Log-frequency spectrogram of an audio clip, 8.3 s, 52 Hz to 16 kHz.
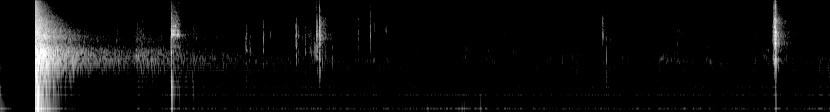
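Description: The slide of a Ruger Security 9 pistol is racked and dropped, giving one sharp loud metallic clack followed by a few lighter clicks and a final crisp snap, alone in a quiet room.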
